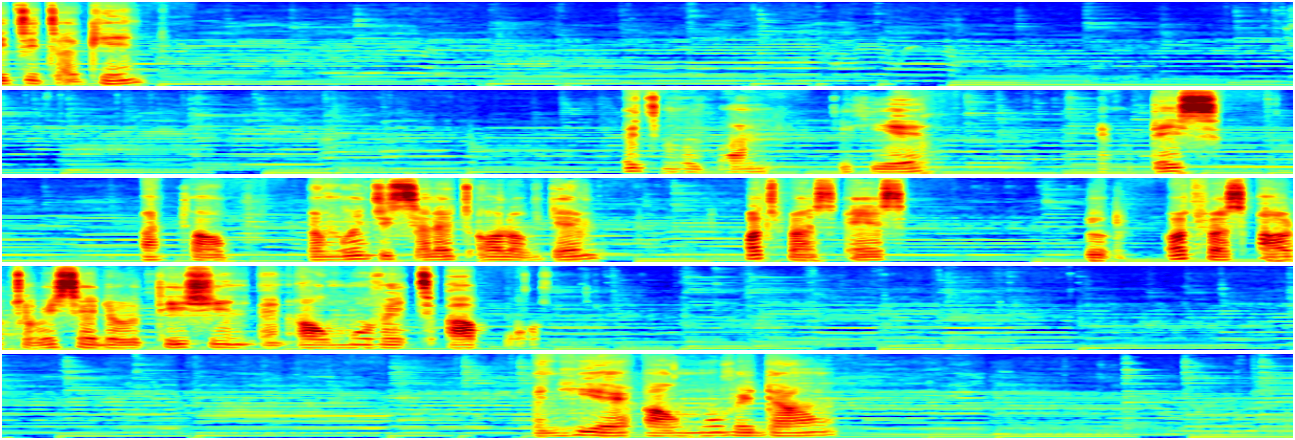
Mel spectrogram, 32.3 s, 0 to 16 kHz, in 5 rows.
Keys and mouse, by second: 5.4-7.6 drag, 9.3-12.9 drag, 13.3-13.6 shift+middle drag, 14.8 shift+click, 15.4 shift+click, 15.8 shift+click, 16.3 shift+click, 17.1 alt+s, 18.4 alt+s, 19.3 alt+r, 23.2-25.7 middle drag, 26.1 shift+middle click, 26.7-28.0 drag, 28.2 shift+middle click, 29.2 click, 32.1 shift+middle click.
